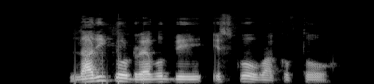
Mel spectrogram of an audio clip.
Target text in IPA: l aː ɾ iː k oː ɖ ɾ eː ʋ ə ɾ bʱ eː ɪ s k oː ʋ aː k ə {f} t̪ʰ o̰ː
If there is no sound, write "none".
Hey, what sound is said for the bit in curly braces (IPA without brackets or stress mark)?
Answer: f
